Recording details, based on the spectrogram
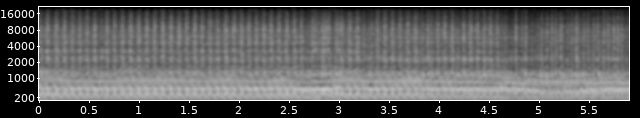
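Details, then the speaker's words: Echo ES2400 two-stroke leaf blower with replacement carburettor after the adjusting screw was backed out to tune: steady even high-pitched drone holding constant speed without surging or misfires; normal running. "foreign now all up and running"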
